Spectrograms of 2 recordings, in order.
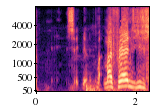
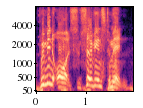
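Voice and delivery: Andrew Tate impression; 4 semitones higher than usual. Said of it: "too British".

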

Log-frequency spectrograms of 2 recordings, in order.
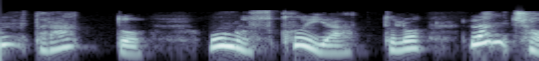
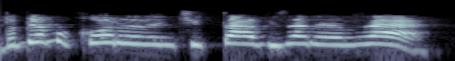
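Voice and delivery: high, urgent cry; yelling chick; 11 semitones higher than usual. A narrator's reading. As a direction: urge everyone on in a raised voice. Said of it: "urlò Sansone". (pulcino concitato, voce acuta)

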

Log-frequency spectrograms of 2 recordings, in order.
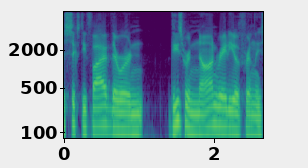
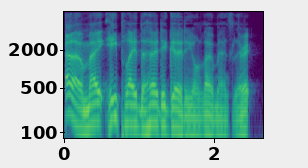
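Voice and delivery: hammy Aussie greeting and boast; playful bogan Australian; mock Australian accent; 2 semitones higher than usual. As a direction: say it like a cartoon Australian. Joins the Australian accent bit.

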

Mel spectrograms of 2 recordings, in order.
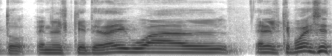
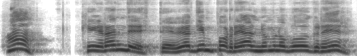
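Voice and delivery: mock delight; 8 semitones higher than usual. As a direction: overplay the thrill at the camera. Estoy a punto de echarme a llorar.

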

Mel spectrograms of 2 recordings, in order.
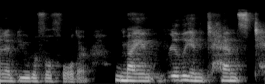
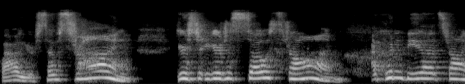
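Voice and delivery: high, drawn-out mock awe; gushing admiration; 8 semitones higher than usual. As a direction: imitate friends gushing with amazement. Voicing admiring friends, high and drawn out.

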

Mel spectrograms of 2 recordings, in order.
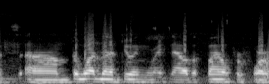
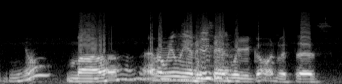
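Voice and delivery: puzzled inflection; 8 semitones higher, 3 dB louder than usual. Retold or imitated. Fan imitates the stage character's inflection, puzzled and high. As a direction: imitate a character questioning in a raised, wondering voice. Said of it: "there's a lot of that in her inflection".

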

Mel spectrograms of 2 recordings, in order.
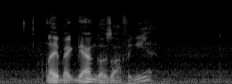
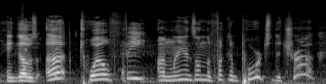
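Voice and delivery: amazed telling; 11 semitones higher, 5 dB louder than usual. Real, not acted. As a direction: savour the crash in disbelief. Wreck climax told with amazement.

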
